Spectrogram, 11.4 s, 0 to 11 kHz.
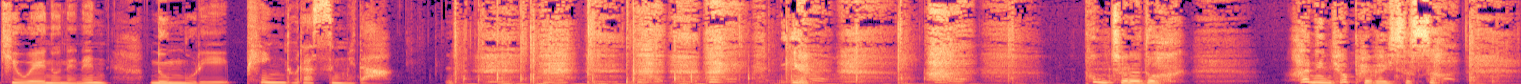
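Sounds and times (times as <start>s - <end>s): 
speech: 0.0s - 4.2s, 5.8s - 6.2s, 8.2s - 8.9s, 9.7s - 11.3s
heavy rapid panting: 3.4s - 8.0s.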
